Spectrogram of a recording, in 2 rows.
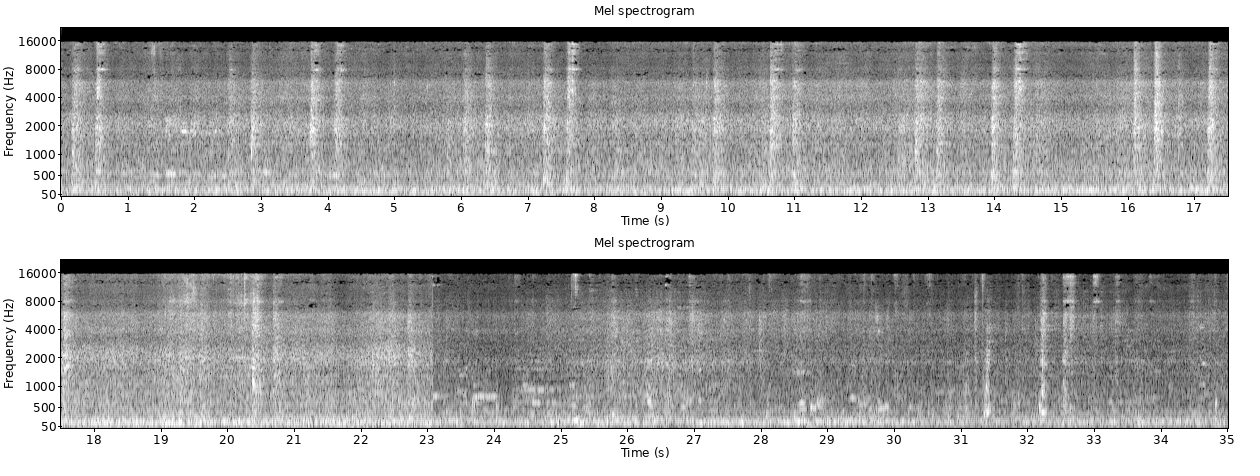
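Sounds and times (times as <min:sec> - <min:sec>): wheels clicking over rail joints: 0:00.0 - 0:01.5, 0:02.3 - 0:05.2, 0:06.0 - 0:07.9, 0:12.6 - 0:14.8, 0:16.0 - 0:17.8, 0:19.0 - 0:20.9, 0:30.8 - 0:33.8
train wheels rumbling on rails: 0:00.0 - 0:35.0.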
